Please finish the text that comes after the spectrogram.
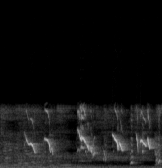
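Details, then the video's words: Trontolan ngeroll singing by a white-rumped shama: loud, steeply falling whistled notes repeated about every half second, some doubled, with a faint low hum underneath. "Masteran Murai Batu TRONTOLAN NGEROLLLLLLL Edan!! GACOR X Roll"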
